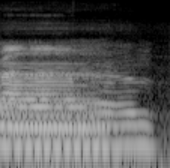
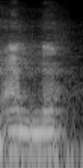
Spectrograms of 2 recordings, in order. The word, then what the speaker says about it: Amn: Shadows of Am. Well, it's spelled Amna. But it's not pronounced Amna.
